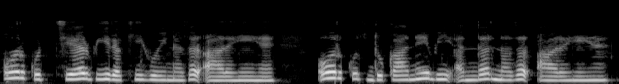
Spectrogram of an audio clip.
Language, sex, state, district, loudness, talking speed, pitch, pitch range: Hindi, female, Madhya Pradesh, Bhopal, -17 LUFS, 185 wpm, 210 Hz, 190-235 Hz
